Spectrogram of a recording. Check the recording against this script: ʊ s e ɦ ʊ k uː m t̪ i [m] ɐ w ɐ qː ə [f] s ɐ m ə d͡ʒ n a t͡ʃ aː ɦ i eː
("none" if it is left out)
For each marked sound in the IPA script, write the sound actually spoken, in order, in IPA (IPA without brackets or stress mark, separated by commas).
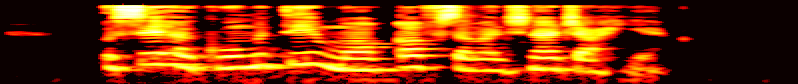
m, f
